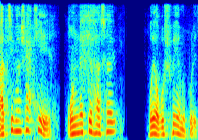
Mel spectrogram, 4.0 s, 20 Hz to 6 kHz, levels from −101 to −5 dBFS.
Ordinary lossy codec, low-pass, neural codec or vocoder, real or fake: none; 5.4 kHz; codec, 16 kHz, 4.8 kbps, FACodec; fake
